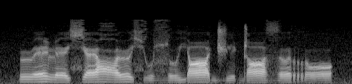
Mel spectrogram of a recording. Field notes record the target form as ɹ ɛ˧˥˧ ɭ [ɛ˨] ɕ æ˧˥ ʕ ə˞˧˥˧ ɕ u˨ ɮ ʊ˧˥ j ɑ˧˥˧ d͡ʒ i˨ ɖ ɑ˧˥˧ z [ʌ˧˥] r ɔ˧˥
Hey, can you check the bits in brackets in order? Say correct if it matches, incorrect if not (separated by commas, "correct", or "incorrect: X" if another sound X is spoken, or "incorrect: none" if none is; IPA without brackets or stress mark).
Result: correct, correct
